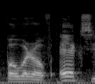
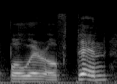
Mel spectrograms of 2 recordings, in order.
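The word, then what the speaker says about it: Powers of X: Mientras que en Power of X, este que por la pronunciación en el video resulta que no es Power of X, sino Power of Ten por el número romano.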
